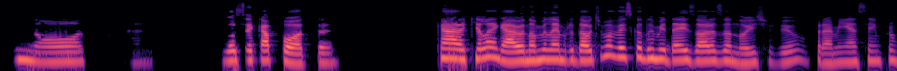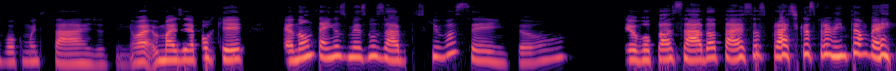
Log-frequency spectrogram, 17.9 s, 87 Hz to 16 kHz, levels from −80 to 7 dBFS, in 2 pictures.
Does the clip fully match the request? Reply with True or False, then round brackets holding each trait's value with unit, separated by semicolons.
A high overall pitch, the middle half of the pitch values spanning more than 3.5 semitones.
True (200 Hz; 4.7 semitones)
